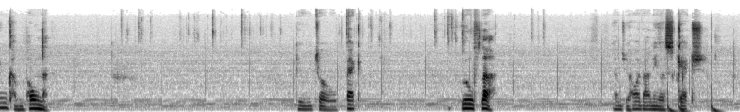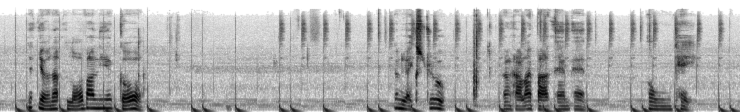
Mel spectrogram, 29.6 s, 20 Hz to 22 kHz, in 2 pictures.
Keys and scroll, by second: 2.8-7.3 typing, 14.9 typing.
